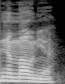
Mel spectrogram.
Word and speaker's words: pneumonia: Say the word pneumonia. – Me. – He's right. – No, check so. – You can't even because you can't pronounce the P. You know it's there, but you just gotta go.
